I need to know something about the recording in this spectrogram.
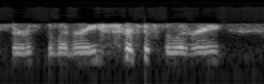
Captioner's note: laughter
